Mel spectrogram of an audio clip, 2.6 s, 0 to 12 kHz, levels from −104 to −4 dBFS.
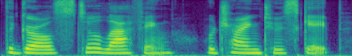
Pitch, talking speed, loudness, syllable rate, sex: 215 Hz, 180 wpm, -19 LUFS, 5.1 syllables/s, female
